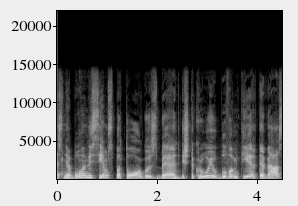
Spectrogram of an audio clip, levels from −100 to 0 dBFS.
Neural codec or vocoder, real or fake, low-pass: vocoder, 44.1 kHz, 128 mel bands every 256 samples, BigVGAN v2; fake; 14.4 kHz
